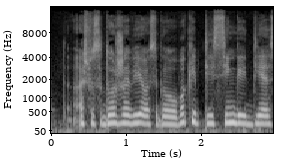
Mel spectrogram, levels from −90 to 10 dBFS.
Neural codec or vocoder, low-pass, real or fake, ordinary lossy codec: vocoder, 44.1 kHz, 128 mel bands every 512 samples, BigVGAN v2; 14.4 kHz; fake; MP3, 96 kbps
